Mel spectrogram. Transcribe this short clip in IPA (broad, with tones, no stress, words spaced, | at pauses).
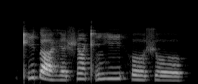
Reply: kʼi˦ɗaː˨ ɣɛ˨ʃã˦˨kʼĩ˦ɣiː˦ hoː˨ʃoː˨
